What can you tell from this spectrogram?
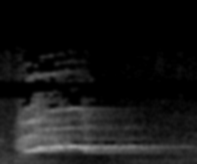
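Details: A beluga whale playing with its toys gives a brief, high, clear whistle that holds steady and then fades.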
